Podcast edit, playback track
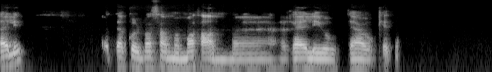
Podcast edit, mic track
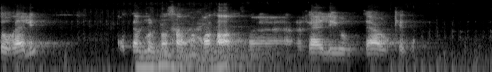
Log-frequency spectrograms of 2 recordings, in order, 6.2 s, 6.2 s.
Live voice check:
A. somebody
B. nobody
A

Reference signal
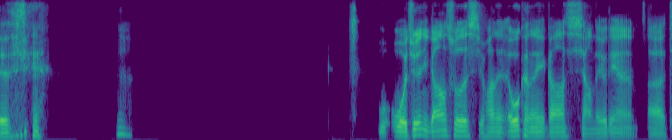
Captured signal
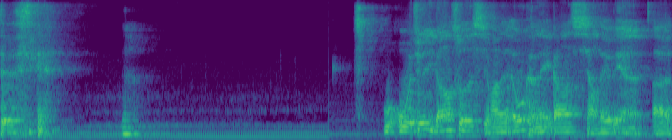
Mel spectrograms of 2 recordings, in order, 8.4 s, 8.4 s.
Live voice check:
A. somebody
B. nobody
B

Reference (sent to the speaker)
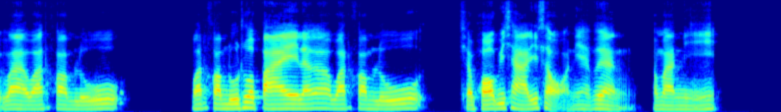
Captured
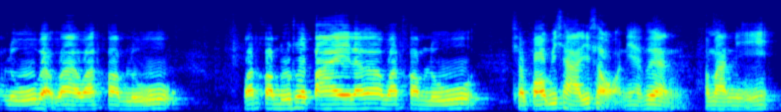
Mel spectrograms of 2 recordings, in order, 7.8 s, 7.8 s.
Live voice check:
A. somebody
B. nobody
B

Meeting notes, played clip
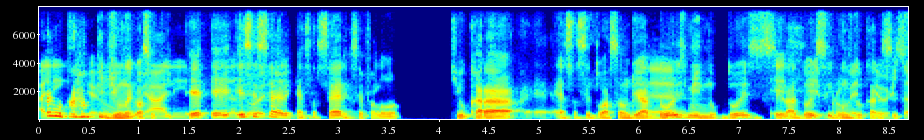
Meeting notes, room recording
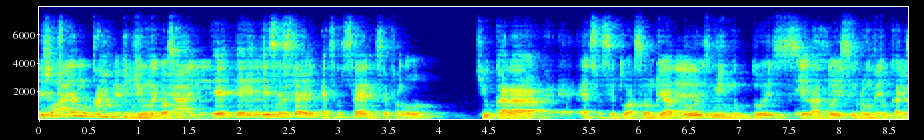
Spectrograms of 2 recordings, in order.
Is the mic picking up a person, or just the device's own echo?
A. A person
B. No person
B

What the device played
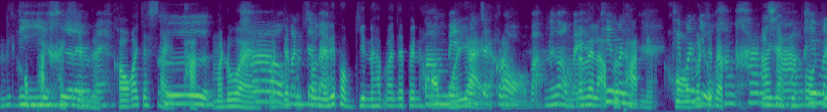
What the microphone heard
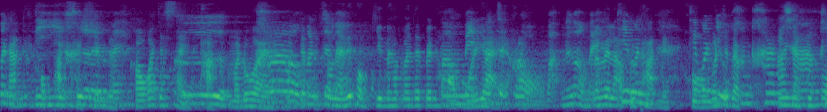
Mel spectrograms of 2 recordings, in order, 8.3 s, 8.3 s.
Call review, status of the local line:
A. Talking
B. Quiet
B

